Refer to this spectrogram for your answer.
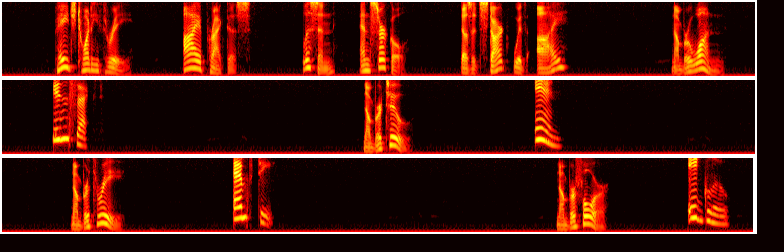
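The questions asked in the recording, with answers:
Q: Does it start with I? Number 1. Insect.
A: Yes

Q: Empty.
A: No

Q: Igloo.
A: Yes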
